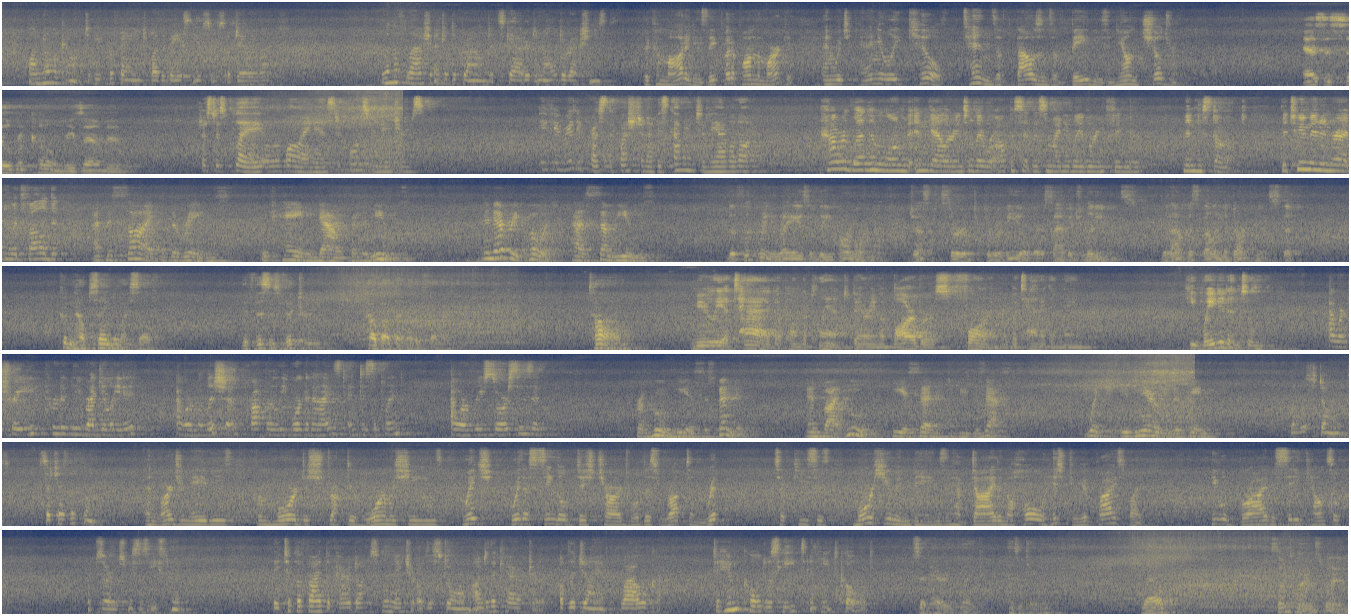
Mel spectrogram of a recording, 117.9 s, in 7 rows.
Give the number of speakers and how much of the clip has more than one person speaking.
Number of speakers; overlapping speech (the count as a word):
ten, no overlap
